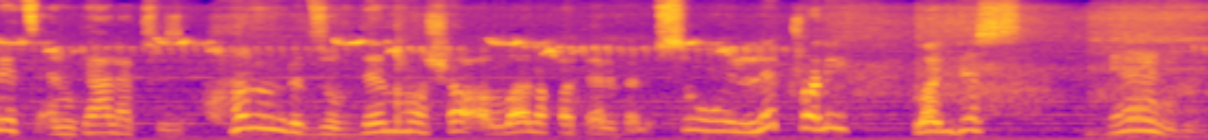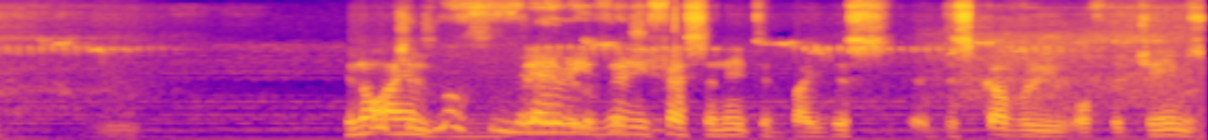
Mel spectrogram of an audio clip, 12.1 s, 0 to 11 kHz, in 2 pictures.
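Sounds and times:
insects chirring: 0.0 - 12.0
man murmuring: 5.8 - 6.8, 7.8 - 12.0.

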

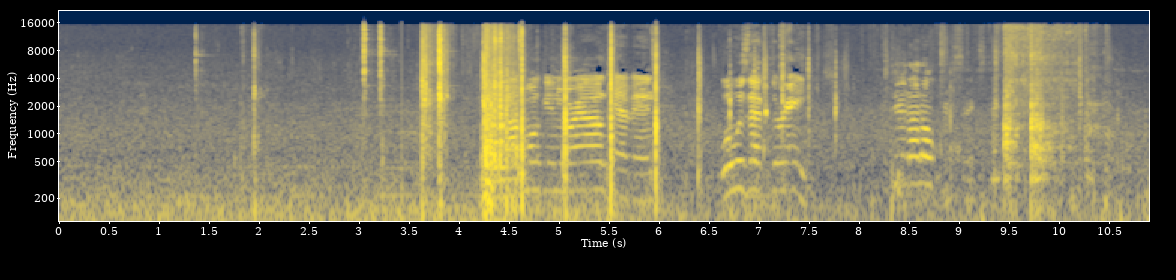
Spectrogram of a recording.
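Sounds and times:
bike clattering on concrete: 3.0 - 6.0, 9.3 - 10.4.

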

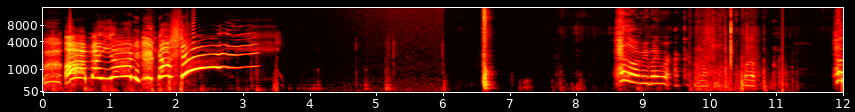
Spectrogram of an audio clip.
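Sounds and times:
person shouting: 0.4 - 3.3
sharp knock: 6.6 - 6.8.

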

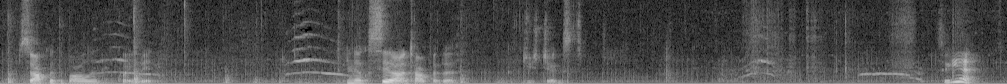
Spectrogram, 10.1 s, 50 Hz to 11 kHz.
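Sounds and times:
kitten mewing: 2.8 - 3.5, 7.3 - 9.4.

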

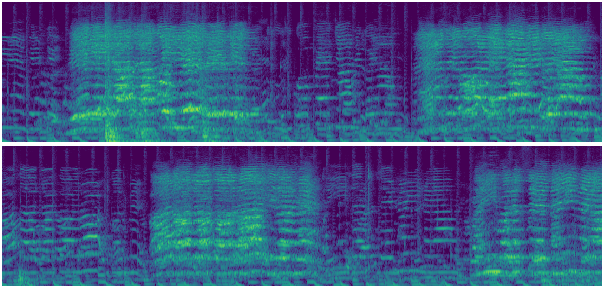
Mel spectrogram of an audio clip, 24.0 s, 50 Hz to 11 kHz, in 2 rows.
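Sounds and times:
girl singing: 0.0 - 24.0
children singing: 0.5 - 24.0.

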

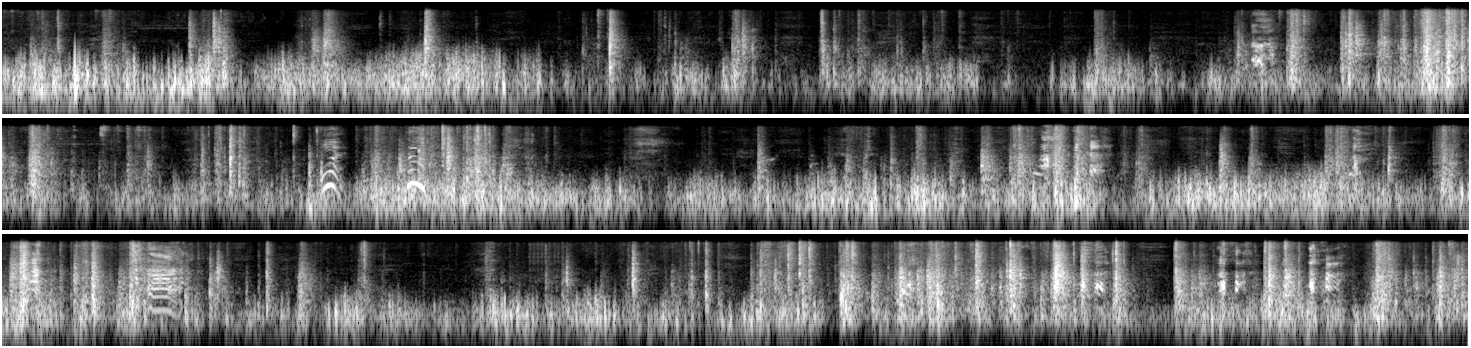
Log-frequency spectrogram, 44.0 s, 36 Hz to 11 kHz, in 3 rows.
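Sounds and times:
bodies bouncing on trampoline: 0.0 - 44.0.

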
